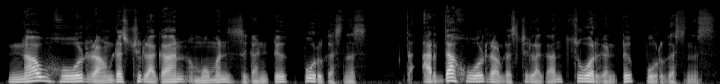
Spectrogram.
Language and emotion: Kashmiri, neutral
